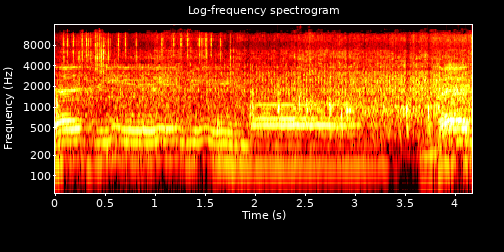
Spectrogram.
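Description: Singing of a vocal religious song (ilahija), drawn-out wordless held notes over a steady low drone.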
